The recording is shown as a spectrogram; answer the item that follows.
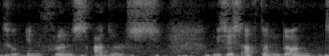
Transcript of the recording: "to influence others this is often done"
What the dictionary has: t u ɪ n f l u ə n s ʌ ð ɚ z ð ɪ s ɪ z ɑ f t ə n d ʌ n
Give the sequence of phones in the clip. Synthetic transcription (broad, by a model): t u ɪ n f l u ə n s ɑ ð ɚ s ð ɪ s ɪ s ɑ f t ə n d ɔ n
